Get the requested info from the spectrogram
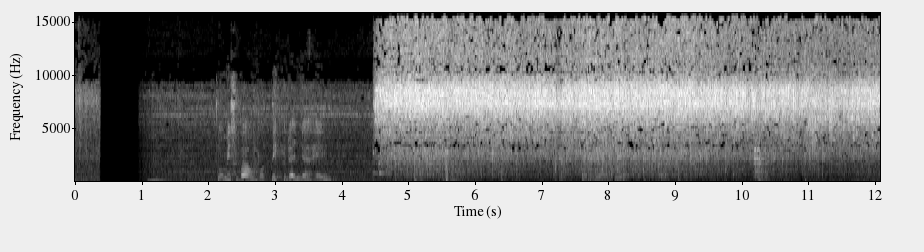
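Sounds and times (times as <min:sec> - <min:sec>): garlic sizzling in hot oil: 0:04.5 - 0:12.0.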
